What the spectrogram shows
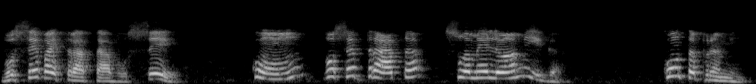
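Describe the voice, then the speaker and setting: Speaking slowly, her high voice swooping wildly in pitch, a Brazilian Portuguese-accented woman delivers a spiritist lecture online over lo-fi audio. She addresses her listeners directly, with an emphatic, incisive edge.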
